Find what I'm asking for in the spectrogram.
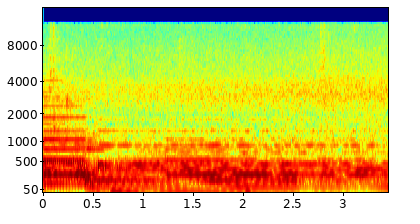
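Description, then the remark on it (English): An audience at a morning gathering claps for themselves, steadily for a few seconds, a dense wash of applause with no speech, while sustained musical chords hold underneath throughout. “Would you clap for yourself?”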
